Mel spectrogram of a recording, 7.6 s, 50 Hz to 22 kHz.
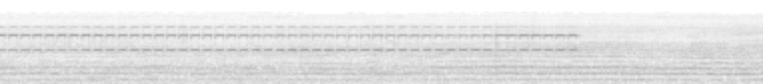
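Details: S1S Max drone in outdoor flight: rapid even beeping about three times a second over the rotor hum, then stops; obstacle-avoidance warning that it is too close to the pilot.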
